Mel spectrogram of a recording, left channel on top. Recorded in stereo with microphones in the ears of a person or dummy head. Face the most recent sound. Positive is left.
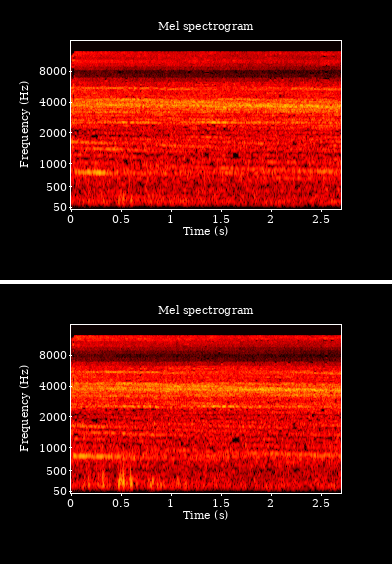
turn(degrees=50)  # may be behind; listen again after turning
